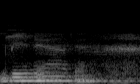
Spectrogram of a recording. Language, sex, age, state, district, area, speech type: Bodo, female, 45-60, Assam, Baksa, rural, spontaneous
